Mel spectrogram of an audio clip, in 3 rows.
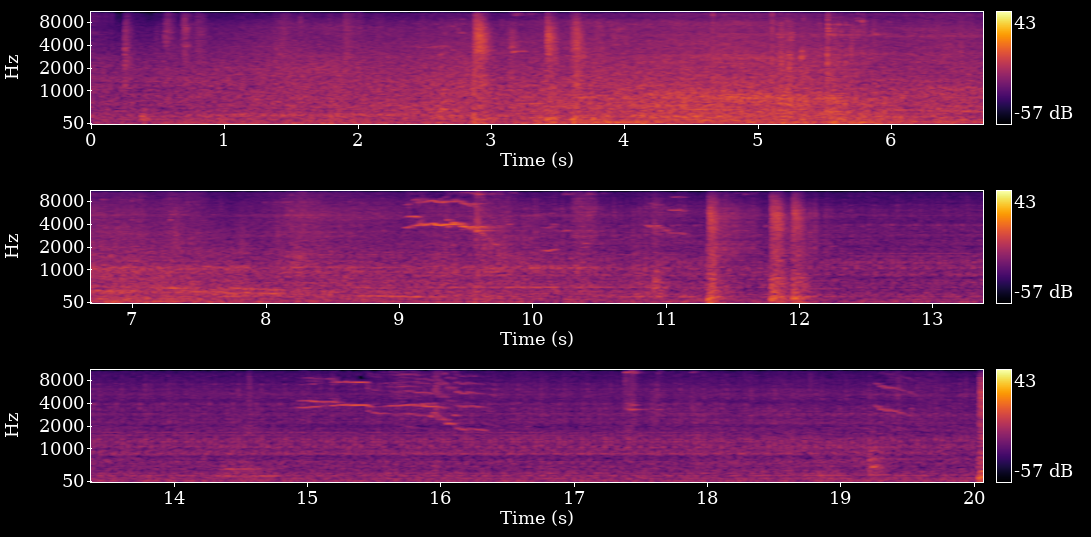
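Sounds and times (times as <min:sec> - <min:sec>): traffic noise: 0:00.0 - 0:20.0
truck driving past: 0:00.0 - 0:20.0.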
